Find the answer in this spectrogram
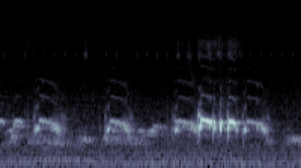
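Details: Zebra dove of a local strain, calling to provoke other doves: two soft swelling coos, then a louder rapid stuttering phrase with a falling tail.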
